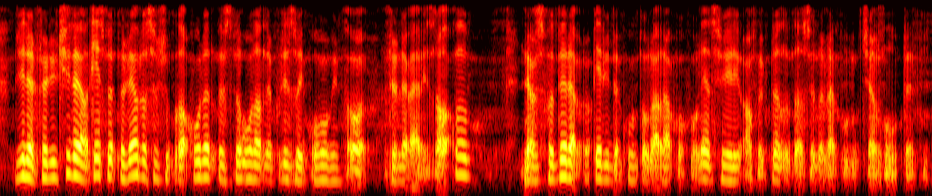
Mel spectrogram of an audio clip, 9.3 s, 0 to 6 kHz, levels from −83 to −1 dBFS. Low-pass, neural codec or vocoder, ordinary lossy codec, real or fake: 5.4 kHz; autoencoder, 44.1 kHz, a latent of 192 numbers a frame, MeloTTS; none; fake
